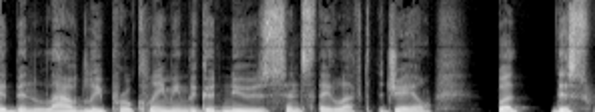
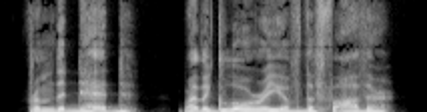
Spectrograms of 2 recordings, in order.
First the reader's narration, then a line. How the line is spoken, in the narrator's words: Denis slurred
